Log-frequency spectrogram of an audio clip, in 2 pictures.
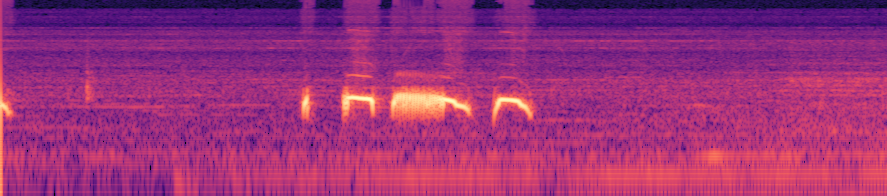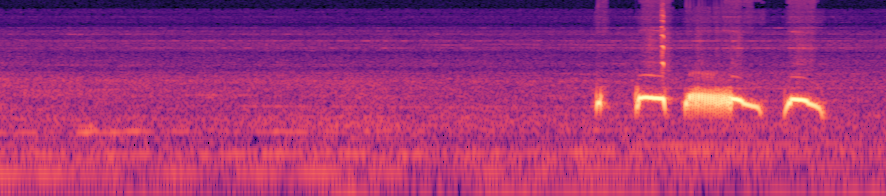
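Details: Decoy spotted dove calling eagerly to draw out and provoke other doves. Two cooing phrases nearly nine seconds apart, each with brief notes, a rolling drawn-out coo and a drooping last note, and a faint low murmur in the gap.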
